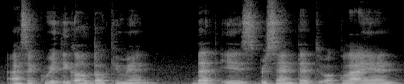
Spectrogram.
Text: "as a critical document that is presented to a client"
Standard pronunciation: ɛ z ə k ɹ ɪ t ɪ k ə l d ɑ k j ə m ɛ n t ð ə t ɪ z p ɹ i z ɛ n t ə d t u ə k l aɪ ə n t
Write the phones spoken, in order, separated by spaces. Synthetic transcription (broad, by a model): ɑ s ə k ɹ ɪ t ɪ k ə l d ɑ k j ə m ɛ n t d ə t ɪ s p ɹ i s ɛ n t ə d t u ə k l aɪ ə n t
